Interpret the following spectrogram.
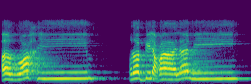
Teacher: آپ 2 الف یعنی 4 حرکات کے برابر وقف کریں گے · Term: توسط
